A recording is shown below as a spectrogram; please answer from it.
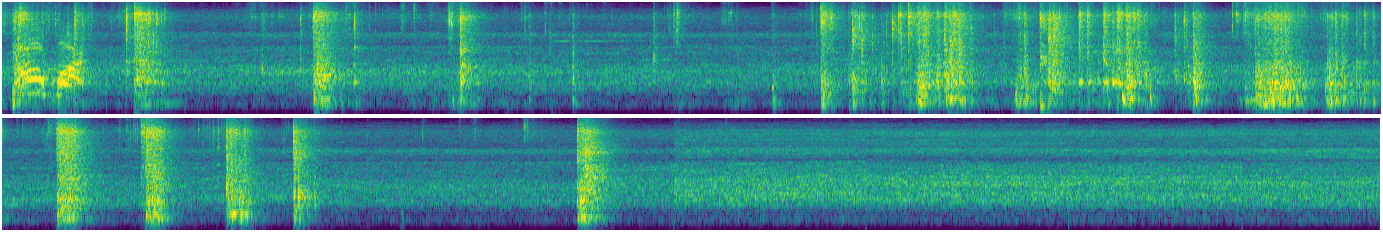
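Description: Plastic wrestling action figures and plastic toy pieces knocking and clattering against a wooden floor and toy ring: a run of about fifteen sharp knocks, thickest in the middle, the last about three-quarters in, followed by a steady hiss.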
